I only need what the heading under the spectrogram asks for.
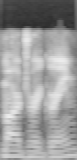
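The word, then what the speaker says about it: Marjorie Greene: to be by the way we have that name wrong in there um it's marger green by the way um but anyway uh so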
